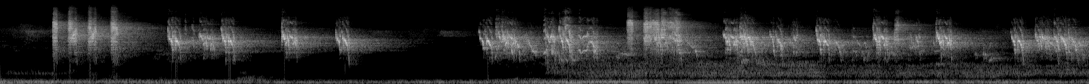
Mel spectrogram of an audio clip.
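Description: A budgerigar chirps in quick, scratchy bursts of bright, warbling notes.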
